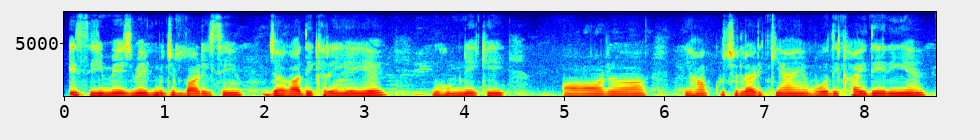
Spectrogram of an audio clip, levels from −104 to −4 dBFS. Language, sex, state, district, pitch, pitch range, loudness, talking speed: Hindi, female, Bihar, Sitamarhi, 175 Hz, 170-185 Hz, -17 LUFS, 160 wpm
